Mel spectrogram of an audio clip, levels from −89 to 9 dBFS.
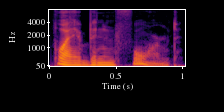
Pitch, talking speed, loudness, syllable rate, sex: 105 Hz, 295 wpm, -23 LUFS, 7.5 syllables/s, male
